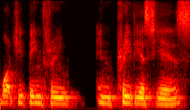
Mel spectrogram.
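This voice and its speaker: A man speaks with a British accent at a moderate pace. His tone is dark and mellow. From UK. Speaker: psychiatry professor; professor, event host. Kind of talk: interview conversation. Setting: video call. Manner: halting. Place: home room. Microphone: video call.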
